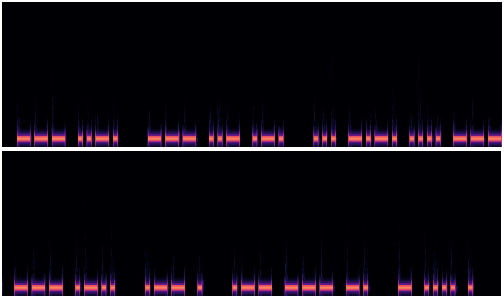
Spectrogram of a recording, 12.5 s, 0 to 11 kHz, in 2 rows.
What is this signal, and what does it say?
Morse code, heard as a keyed tone, about 22 wpm, 700 Hz. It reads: OF OUR SCHOOL WE WON THE
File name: practice / 22wpm / Sentences with 8-Word Phrases - 22wpm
